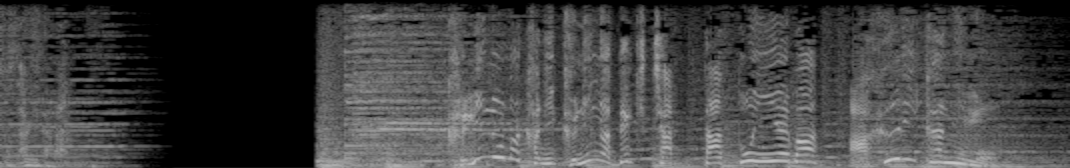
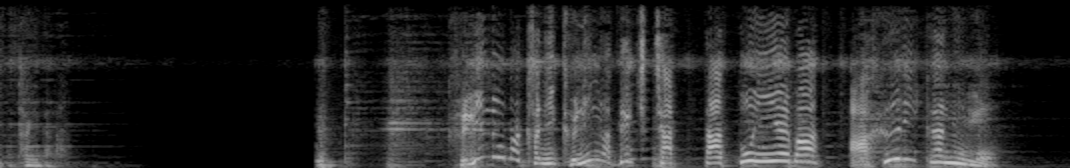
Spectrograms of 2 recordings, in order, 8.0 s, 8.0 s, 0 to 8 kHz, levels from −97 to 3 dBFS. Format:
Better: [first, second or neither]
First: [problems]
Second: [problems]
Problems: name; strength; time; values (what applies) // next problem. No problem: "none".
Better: first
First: none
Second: noise reduction (neural mask model RNNoise)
